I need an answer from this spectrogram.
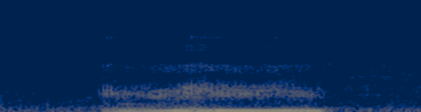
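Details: A male Shih Tzu snores with one low, rumbling breath lasting about a second.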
